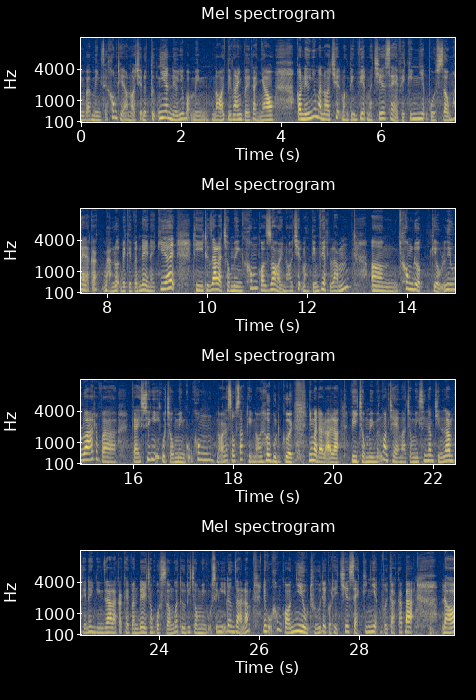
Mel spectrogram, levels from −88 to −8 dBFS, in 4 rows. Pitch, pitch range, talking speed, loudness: 200 Hz, 185-230 Hz, 295 wpm, -25 LUFS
